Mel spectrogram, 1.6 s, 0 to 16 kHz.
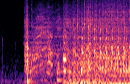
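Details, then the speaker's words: Fiat 500 two-cylinder TwinAir, cold start: rough, uneven lumpy running with a clear momentary misfire and severe vibration, strong half engine order (one disturbance every two revolutions) settling toward idle. "And you'll notice straight away there is a clear misfire there, but also E.5 engine order. Notice how high that is."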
